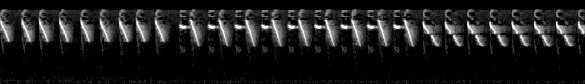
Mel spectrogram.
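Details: Saffron finch singing in the canto paulista style: fast series of high, sharp downslurred notes, about five per second, with brief shifts in note shape partway through. Faint low hum underneath.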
